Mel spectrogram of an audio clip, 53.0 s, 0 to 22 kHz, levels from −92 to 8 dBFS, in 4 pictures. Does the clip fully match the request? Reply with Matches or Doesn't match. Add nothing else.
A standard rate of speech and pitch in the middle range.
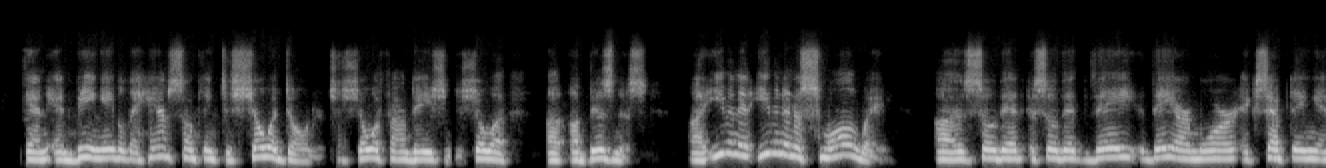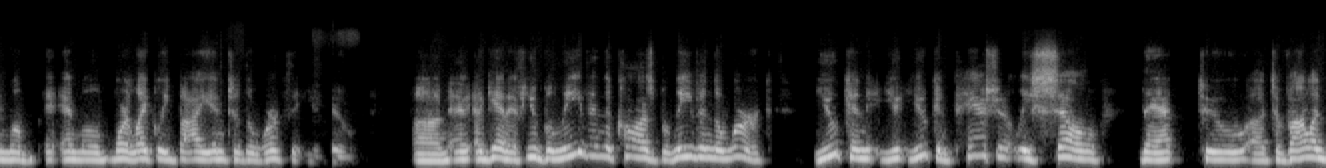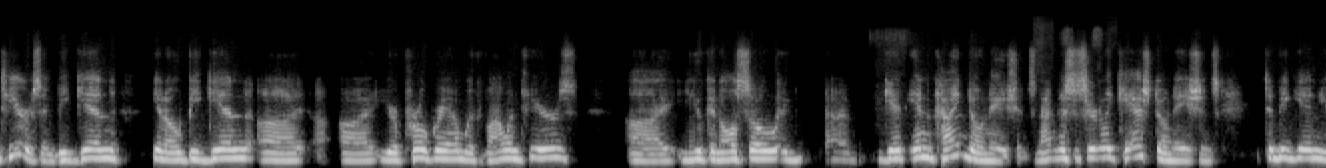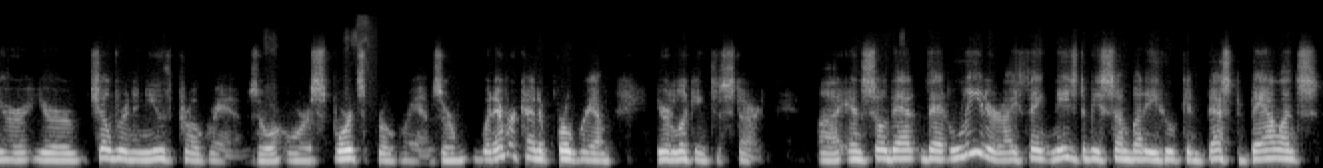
Matches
